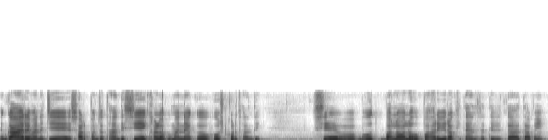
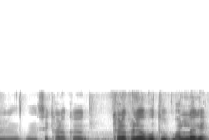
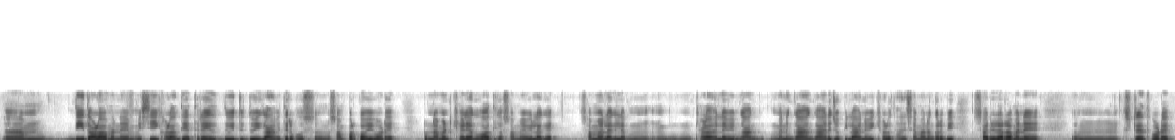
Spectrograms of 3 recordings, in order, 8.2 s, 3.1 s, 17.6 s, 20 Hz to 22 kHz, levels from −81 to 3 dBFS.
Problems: none marked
